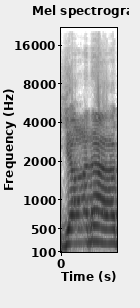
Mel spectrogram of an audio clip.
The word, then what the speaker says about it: Yara: Pay attention to the R because her name is spelled stupid. It's Yara, but it's YARA.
